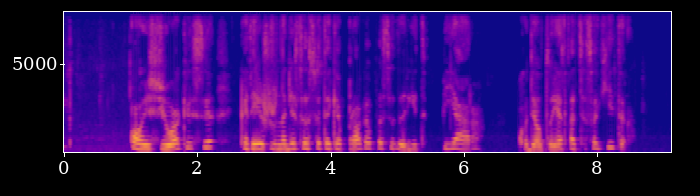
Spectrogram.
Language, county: Lithuanian, Vilnius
